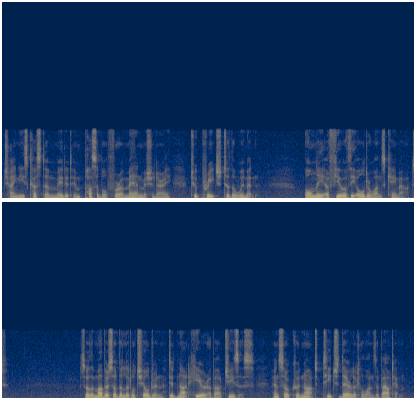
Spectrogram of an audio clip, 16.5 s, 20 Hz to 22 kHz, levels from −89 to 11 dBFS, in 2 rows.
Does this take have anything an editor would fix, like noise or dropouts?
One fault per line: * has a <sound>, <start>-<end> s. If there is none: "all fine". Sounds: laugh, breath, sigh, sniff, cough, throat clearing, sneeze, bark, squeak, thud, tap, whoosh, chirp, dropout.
all fine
